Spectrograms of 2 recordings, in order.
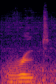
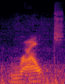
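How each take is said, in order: First: The vowel sounds like the one in 'Groot'. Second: The vowel sounds like the one in 'out'. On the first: The speaker calls it wrong. "not route as in Groot" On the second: The speaker calls it right. "that's route as in route"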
